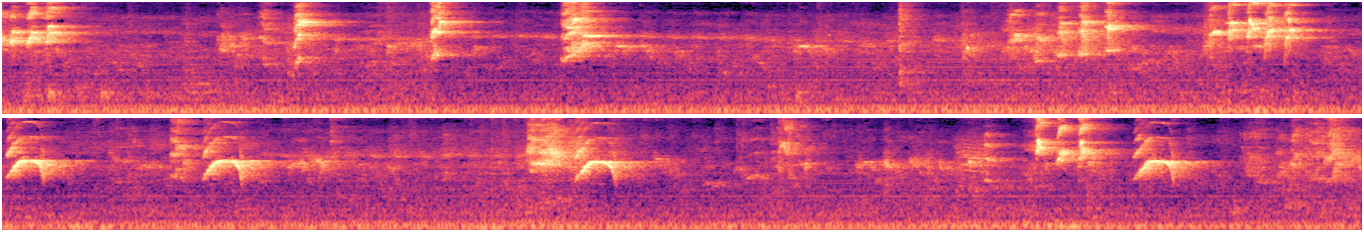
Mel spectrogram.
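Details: Lovebirds calling: sharp, high chirps and squeaky notes in irregular bursts, some short rising-falling whistles, spaced a second or so apart with quiet gaps between.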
